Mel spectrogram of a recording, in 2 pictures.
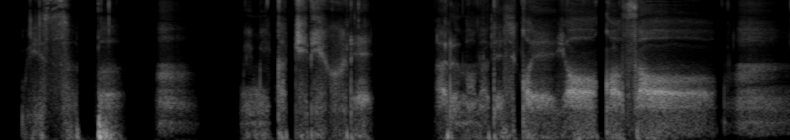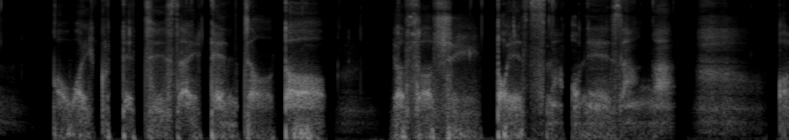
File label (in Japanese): タイトルコール, ASMR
